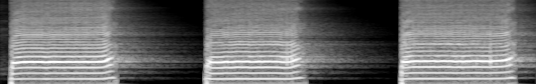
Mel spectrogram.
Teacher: با دونوں ہونٹوں کو ملانے سے ادا ہوتا ہے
